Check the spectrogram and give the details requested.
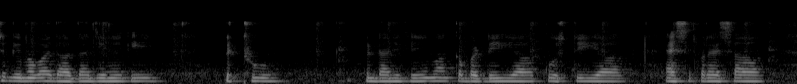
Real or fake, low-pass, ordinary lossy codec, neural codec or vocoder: real; none; none; none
